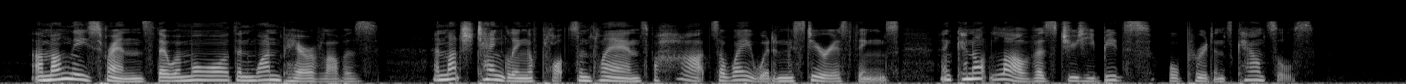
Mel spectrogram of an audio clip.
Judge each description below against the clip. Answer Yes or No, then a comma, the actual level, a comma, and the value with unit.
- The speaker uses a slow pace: No, average, 145 wpm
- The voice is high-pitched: No, medium, 170 Hz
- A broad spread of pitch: Yes, wide, 5.7 semitones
